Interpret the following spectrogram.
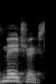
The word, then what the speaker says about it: Matrixx: I don't I hate getting No, it's it's Matrix. Like the movie Two X's way cooler.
